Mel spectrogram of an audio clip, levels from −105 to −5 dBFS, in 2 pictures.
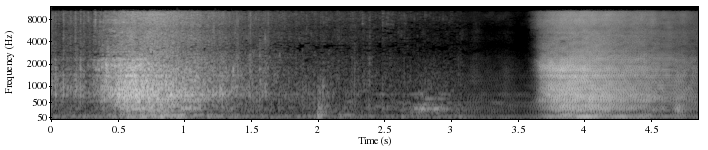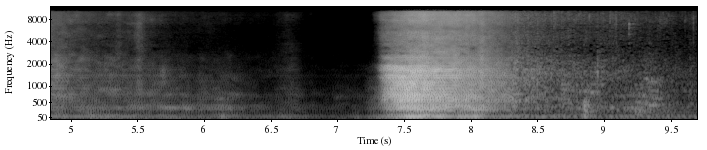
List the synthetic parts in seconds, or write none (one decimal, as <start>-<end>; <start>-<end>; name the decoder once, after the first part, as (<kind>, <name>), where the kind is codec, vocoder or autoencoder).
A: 3.1-8.3 (vocoder, Vocos)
